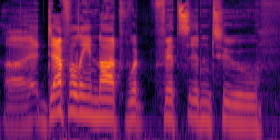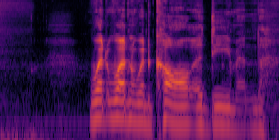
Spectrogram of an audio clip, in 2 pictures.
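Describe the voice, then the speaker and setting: Slow, hesitant game master, bright voice. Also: male voice, on the high side. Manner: hesitant, searching for words. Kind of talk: narrating a tabletop game.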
